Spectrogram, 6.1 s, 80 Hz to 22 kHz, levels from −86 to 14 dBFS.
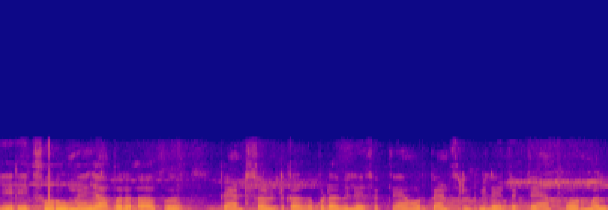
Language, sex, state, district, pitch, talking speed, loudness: Hindi, male, Haryana, Rohtak, 120 Hz, 235 wpm, -18 LUFS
